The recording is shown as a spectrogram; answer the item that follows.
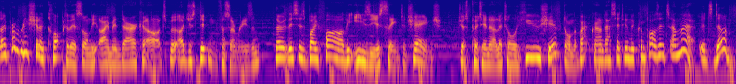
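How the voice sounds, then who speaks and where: A man narrating a scripted making-of video as a digital artist, in a reflective, self-deprecating, conversational way. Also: high-pitched.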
